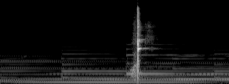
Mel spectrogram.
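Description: A single sharp crack of a driver striking a teed-up golf ball, about a second and a half in, over soft piano background music.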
